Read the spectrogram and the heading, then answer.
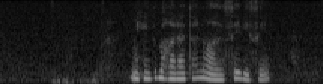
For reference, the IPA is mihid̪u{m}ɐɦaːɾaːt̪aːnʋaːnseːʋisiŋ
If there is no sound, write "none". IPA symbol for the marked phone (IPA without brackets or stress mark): m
